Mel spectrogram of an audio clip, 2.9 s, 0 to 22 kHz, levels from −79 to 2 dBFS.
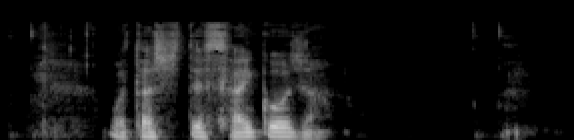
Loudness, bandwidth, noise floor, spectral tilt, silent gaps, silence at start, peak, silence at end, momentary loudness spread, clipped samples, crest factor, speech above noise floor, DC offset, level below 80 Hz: -25 LUFS; 11.5 kHz; -82 dBFS; -5 dB/octave; none; 0.2 s; -8 dBFS; 1.25 s; 16 LU; under 0.1%; 20 dB; 57 dB; under 0.1%; -60 dBFS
